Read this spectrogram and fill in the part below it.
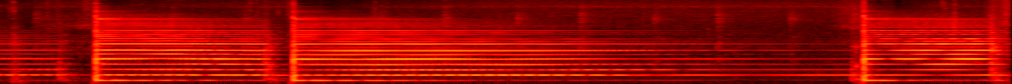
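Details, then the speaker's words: Upright piano being tuned by ear, G-sharp: the held note wavers with a slow pulsing beat because its unison strings are detuned from each other, giving a honky-tonk sound. "Little bit of a dance. There's some formula for what that's supposed to sound like, but you'll hear it."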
